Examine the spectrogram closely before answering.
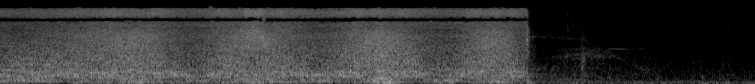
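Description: Pressure washer spraying a jet of water onto a car bonnet: a loud, steady hissing spray that cuts off suddenly about five seconds in.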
